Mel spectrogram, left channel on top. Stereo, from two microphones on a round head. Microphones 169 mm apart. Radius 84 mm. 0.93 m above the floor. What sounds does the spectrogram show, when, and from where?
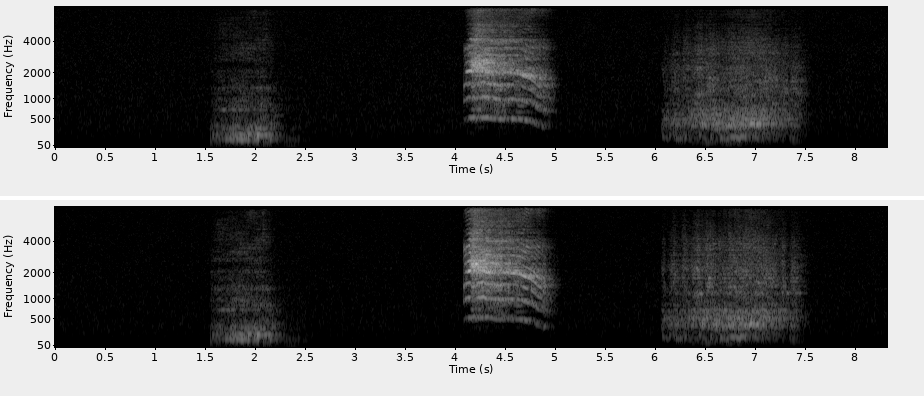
1.6 s a drawer: 45° right (ahead or behind), 5 m
4.1 s a baby crying: 80° right, 6.5 m
6.1 s a squeak: 45° right (ahead or behind), 6 m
